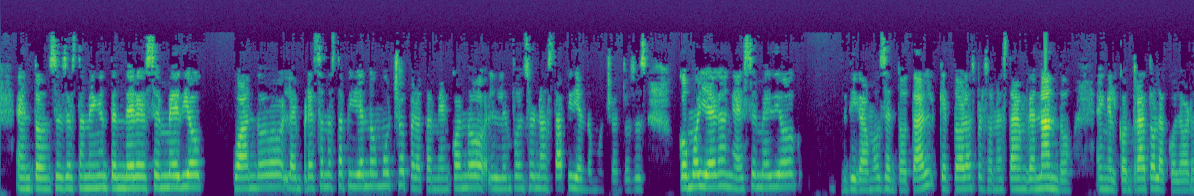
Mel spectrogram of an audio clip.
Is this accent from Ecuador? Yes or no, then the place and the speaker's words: yes; Ecuador; also born or lived in Miami; now in Prague, Czech Republic; Y ahora vivo en Praga, antes vivía en Miami. Soy originalmente de Ecuador, pero sí, ahora ya tengo 2 años viviendo en Praga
